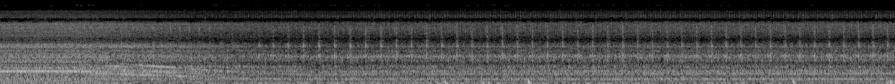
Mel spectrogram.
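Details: Mercedes M112 petrol V6, 160K miles, idle: light regular tick about three a second from driver's side, loudest near 900 rpm; lifters, plugs, oil changed, compression and oil pressure fine; owner wonders injectors or piston slap.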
